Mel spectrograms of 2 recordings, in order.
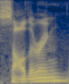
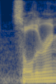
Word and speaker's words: soldering: I don't know which one's correct, but I'm going to go I'm going to go ahead and say that the one that doesn't have the silent L is correct. But they're both tech technically correct though. Like it just makes more sense to to say the L, you know?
